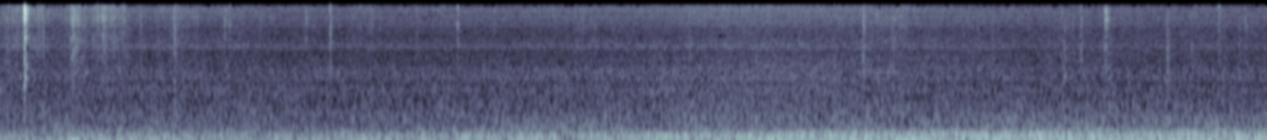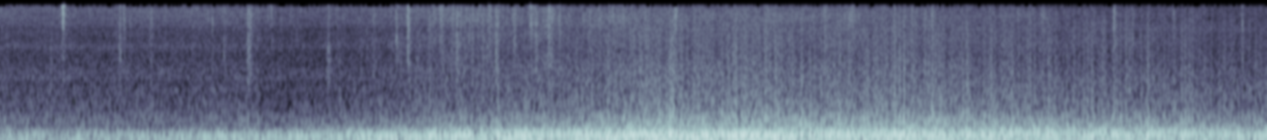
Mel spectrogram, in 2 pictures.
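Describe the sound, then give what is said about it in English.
An airplane taking off on a flight to Washington, D.C.: a steady, deep engine rumble that swells about two-thirds through into a louder, fuller roar and holds there to the end, with no voices. “So sit back, relax, while we begin our trip by flying to Washington, D.C.”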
